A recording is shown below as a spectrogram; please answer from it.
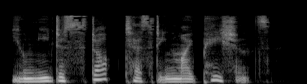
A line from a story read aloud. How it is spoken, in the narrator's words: he said through gritted teeth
